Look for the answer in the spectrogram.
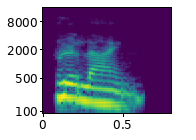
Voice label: "realign", Indian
